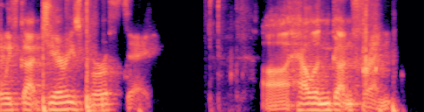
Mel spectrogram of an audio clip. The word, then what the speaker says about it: Gutfreund: Helen Gutfreund. Gutfreund, is that how you say it, Helen? Good friend.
